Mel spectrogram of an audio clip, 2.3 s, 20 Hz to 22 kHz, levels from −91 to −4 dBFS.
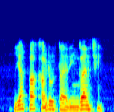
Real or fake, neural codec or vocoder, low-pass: fake; codec, 44.1 kHz, 2.6 kbps, SNAC; 5.4 kHz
